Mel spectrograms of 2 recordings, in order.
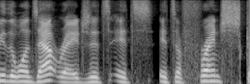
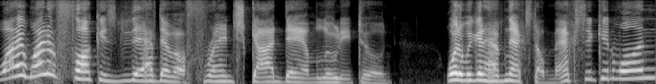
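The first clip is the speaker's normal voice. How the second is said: indignant, upset grumbling and griping. Imitating the same guy complaining to his wife: imitating someone complaining. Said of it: "he definitely has complained to his wife".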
